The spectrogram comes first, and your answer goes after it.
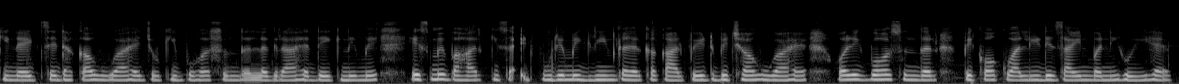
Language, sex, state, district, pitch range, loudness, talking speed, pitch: Hindi, female, Uttar Pradesh, Etah, 200-215 Hz, -26 LUFS, 185 wpm, 205 Hz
